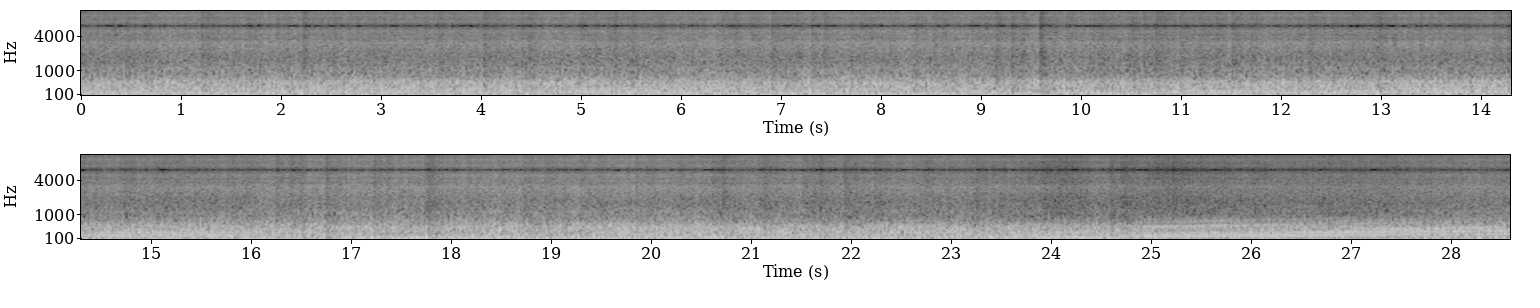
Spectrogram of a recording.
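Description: A Ferrari's engine pulling uphill, its note rising slowly through each gear, under a heavy rumble of wind and road noise. Near the end the revs jump up and climb steeply as the car accelerates again.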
